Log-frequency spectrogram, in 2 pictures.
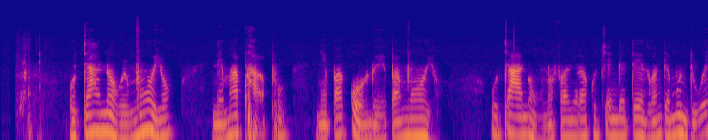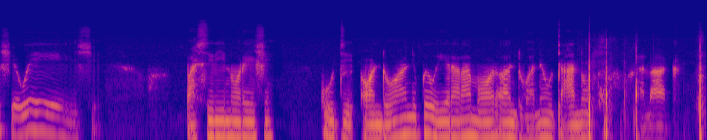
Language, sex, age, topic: Ndau, male, 18-24, health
